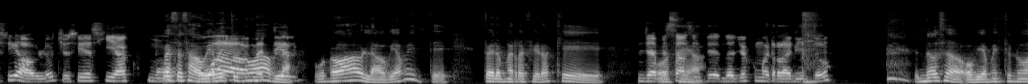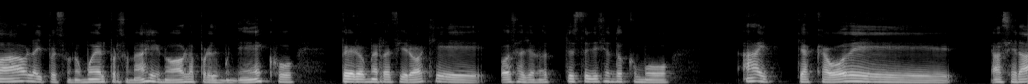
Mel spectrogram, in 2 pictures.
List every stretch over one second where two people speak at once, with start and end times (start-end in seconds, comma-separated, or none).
1.6-3.0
